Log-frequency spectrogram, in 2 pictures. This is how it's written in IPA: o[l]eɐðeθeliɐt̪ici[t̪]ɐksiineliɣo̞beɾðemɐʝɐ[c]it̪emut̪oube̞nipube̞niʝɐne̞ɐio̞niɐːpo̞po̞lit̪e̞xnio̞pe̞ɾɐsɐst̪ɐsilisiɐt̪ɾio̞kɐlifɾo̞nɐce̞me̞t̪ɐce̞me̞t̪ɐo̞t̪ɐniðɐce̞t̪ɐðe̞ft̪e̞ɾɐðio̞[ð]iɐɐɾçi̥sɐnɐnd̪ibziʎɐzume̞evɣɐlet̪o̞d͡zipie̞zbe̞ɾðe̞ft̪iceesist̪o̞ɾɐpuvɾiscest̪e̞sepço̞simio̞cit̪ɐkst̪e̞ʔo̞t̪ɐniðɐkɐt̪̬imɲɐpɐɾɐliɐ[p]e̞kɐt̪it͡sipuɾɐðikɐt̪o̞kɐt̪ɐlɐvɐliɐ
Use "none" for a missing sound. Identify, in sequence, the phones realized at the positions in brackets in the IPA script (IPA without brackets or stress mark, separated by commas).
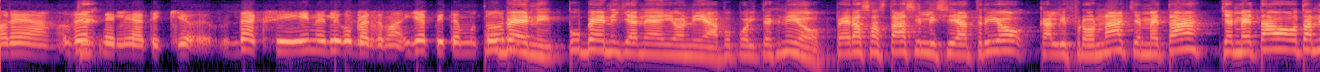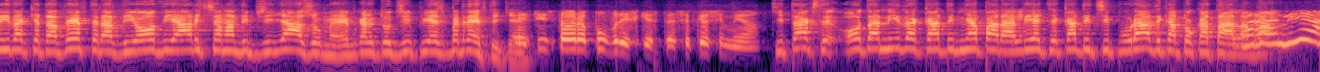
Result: ɾ, d̪, p, ð, c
